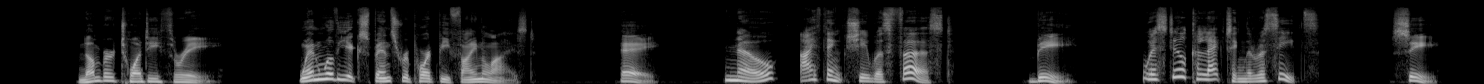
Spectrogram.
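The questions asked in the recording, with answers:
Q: When will the expense report be finalized?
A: B: We're still collecting the receipts.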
